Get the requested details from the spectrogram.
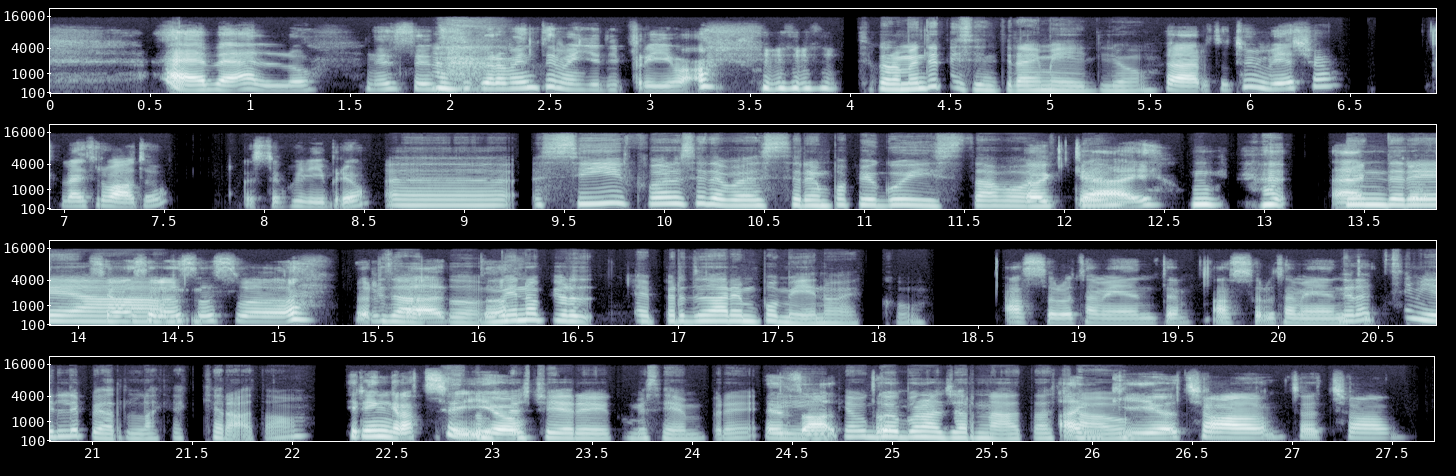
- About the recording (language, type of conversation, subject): Italian, unstructured, Secondo te, oggi le persone sono più egoiste o più solidali?
- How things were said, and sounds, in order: chuckle; chuckle; background speech; tapping; chuckle; chuckle; "cioè" said as "ceh"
